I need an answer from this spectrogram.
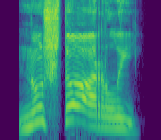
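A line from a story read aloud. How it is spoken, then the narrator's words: Booming bass. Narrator (Russian): прогремел раскатистым басом Матвейчук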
